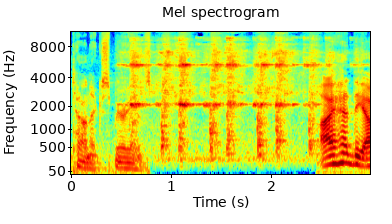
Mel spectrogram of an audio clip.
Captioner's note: horse tacking sound effects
